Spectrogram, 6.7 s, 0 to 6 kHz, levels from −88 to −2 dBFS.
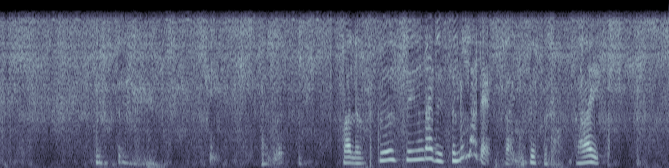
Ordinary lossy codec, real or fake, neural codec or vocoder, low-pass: none; fake; codec, 24 kHz, 0.9 kbps, WavTokenizer, small release; 5.4 kHz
